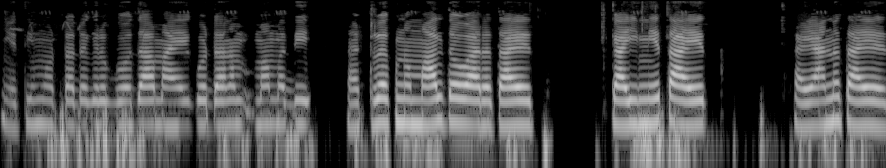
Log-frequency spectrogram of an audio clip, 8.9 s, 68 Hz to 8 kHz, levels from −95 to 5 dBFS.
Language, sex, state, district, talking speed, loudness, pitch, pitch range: Marathi, female, Maharashtra, Chandrapur, 115 wpm, -25 LUFS, 230 Hz, 225-235 Hz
